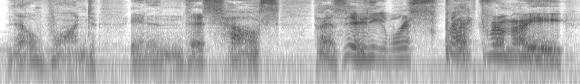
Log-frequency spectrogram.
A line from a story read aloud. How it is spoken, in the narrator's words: screamed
